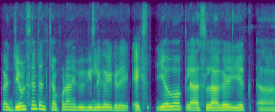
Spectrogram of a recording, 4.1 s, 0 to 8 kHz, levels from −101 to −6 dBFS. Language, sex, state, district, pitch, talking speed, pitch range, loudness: Telugu, female, Andhra Pradesh, Annamaya, 190 Hz, 190 wpm, 175-205 Hz, -18 LUFS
